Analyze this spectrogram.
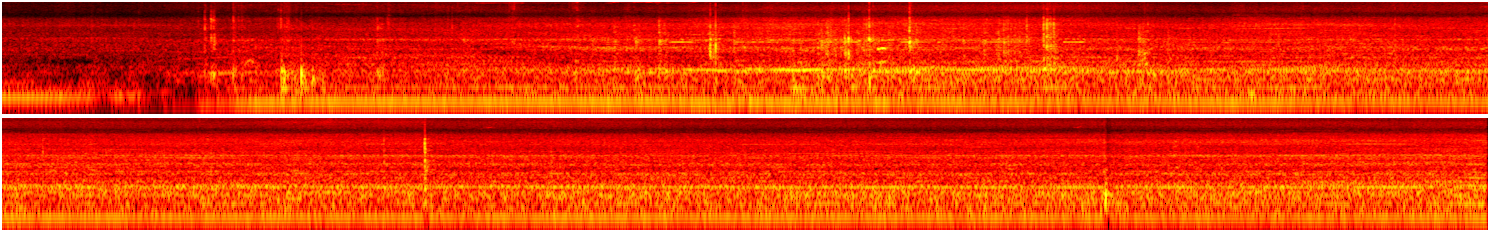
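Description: Diesel engine of a working excavator running steadily, with a few scattered knocks and clinks.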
